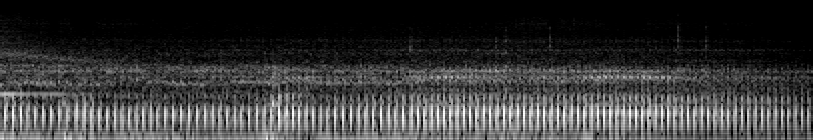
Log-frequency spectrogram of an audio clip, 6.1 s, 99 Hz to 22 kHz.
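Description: Honda CRF250M's single-cylinder four-stroke engine running steadily, with even, rapid firing pulses, as the bike is ridden off-road. A single knock sounds about two seconds in.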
